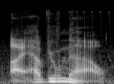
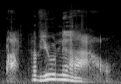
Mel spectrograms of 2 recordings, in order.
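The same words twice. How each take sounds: First: It is said in a menacing voice. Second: It is said in a less menacing voice. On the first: The speaker calls it right. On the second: The speaker calls it wrong.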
